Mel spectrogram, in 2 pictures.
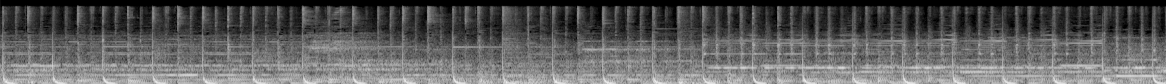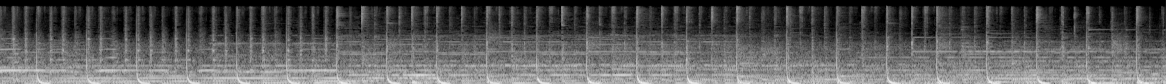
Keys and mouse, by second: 0.6 click, 0.9-8.4 drag, 14.2 click, 14.9 middle click, 16.4 Tab, 17.9-19.5 middle drag, 20.1 middle click.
